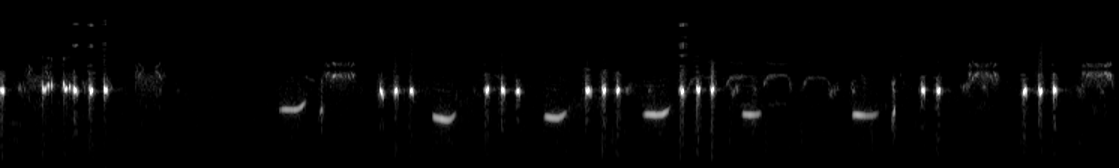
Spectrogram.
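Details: Female common quail (mada batair): short high notes in quick triplets, alternating with single lower, slightly drawn-out whistled notes, separated by brief pauses.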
